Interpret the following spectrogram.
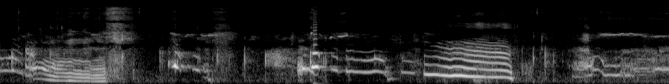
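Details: Labrador Retriever puppies making funny noises, recorded March 16, 2020: strong harmonic whines sliding downward, a rising-then-falling howl-like cry near the middle, with shorter yelps and squeaks between.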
